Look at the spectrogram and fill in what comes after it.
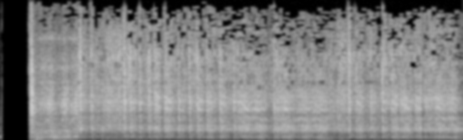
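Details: Car cranking: fast starter whirring for several seconds with a few weak attempts to fire, but the engine never catches; cranks but won't start, cause not confirmed.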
